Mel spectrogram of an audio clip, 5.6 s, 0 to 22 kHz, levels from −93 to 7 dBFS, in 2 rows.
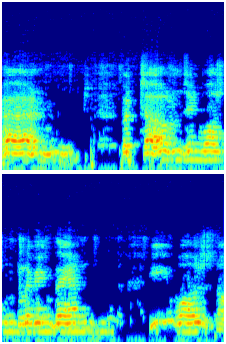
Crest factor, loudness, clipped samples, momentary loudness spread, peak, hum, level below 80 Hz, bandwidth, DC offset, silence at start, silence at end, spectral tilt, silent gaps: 16 dB; -24 LUFS; under 0.1%; 18 LU; -8 dBFS; none; -54 dBFS; 6.8 kHz; under 0.1%; 0 s; 0 s; -7.5 dB/octave; none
